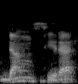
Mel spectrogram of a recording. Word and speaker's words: Dang Sarat: That is Dang Sarat or Dayang Dang Sarat. Some people pronounce it Dang Sirat or Sarat, but it matters not, as the lady in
